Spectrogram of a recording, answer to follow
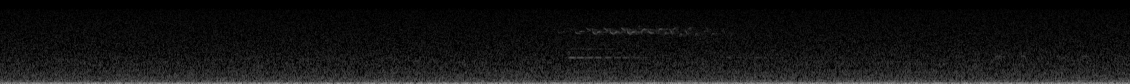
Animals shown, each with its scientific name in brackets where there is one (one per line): Yellow-rumped Warbler (Setophaga coronata)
